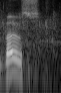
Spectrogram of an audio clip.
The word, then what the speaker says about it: Vos: It's Vos. Vos. Vos. As Moose, Vos. Vos.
